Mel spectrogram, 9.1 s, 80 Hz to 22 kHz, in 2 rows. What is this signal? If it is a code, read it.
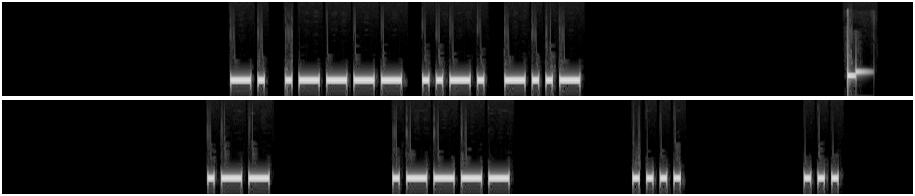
Morse code, heard as a keyed tone, about 36 wpm, spaced as for 18 wpm, 700 Hz. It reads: N1FX W1HS
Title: USA Call Signs - 4 Characters - 6x Character Spacing - 35wpm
